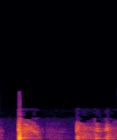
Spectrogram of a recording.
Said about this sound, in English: Sorry about that. Oh, that's okay. I've been there. Yeah. When I've been coughing for a couple of days here.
